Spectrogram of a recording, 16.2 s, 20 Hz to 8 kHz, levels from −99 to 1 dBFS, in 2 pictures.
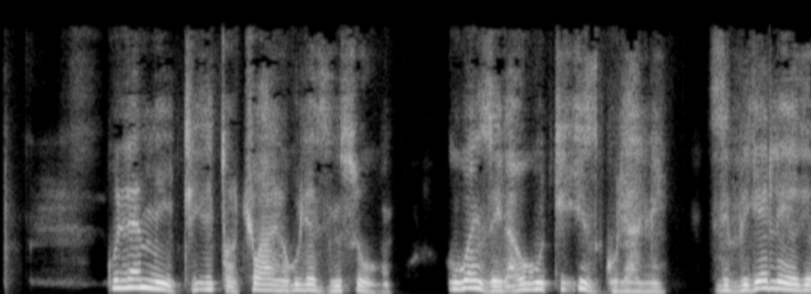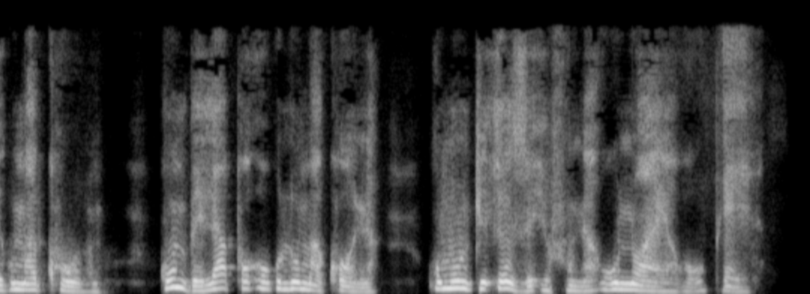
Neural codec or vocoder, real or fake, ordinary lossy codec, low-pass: autoencoder, 48 kHz, 32 numbers a frame, DAC-VAE, trained on Japanese speech; fake; MP3, 48 kbps; 7.2 kHz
